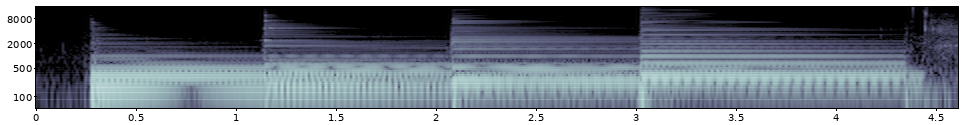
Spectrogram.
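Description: The same low guitar note, E on the fourth string at the second fret, is plucked four times in an even rhythm, each ringing out clearly before the next.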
